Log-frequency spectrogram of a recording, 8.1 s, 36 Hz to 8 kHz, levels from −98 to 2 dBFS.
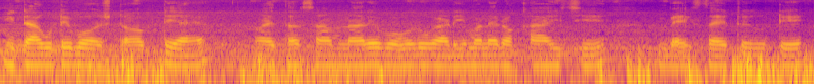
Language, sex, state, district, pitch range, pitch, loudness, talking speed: Odia, male, Odisha, Sambalpur, 115-120 Hz, 115 Hz, -18 LUFS, 120 wpm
